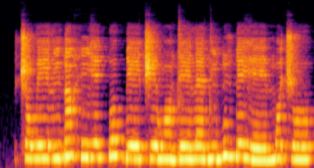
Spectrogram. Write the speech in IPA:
t͡ʃɔ˨weː˨lĩ˨ɗã˦ hĩ˧ɣe˧ ɡ͡bo˦˨ɡ͡beː˨t͡ʃe˨ wɔ̃˨deː˨lɛ˨ dĩ˨ɓũ˦ɡ͡be˧ ɣeː˨ mɔ˦t͡ʃo˧

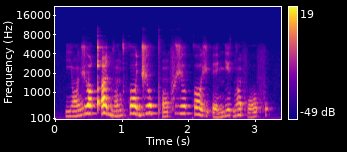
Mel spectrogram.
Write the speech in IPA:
jɔ̃˩˧ʒo˥˧qʼi˥˧ dõ˩˧dkɔ˥˧d͡ʒo˥˧ pʼõ˩˧fʒɵ˥˧ kɔ˥˧ʒʔe˩˧nʲ e˥˧dɔ̃˥˧f o˩˧f

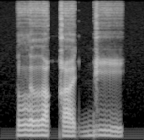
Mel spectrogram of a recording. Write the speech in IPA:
lɤ qɛɡ͡bi

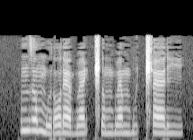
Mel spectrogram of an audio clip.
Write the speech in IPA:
nzʌ˦ mʊ˨ɾɔ˦ ɾæ˨ bæ˦ǁə˦ mbæ˦mbə˦ǁæ˦ ɾi˦

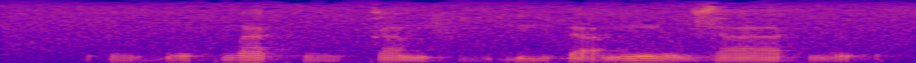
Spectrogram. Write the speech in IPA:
ʔə̤˨˩wɓo˧kwa˦˥k̚ ʔə̤ː˨˩wka˧mfi̤˨˩ ɗi˧ɗa̰˧˥mŋə˧w zaː˧kṵ˧˨ə̯ʔ

